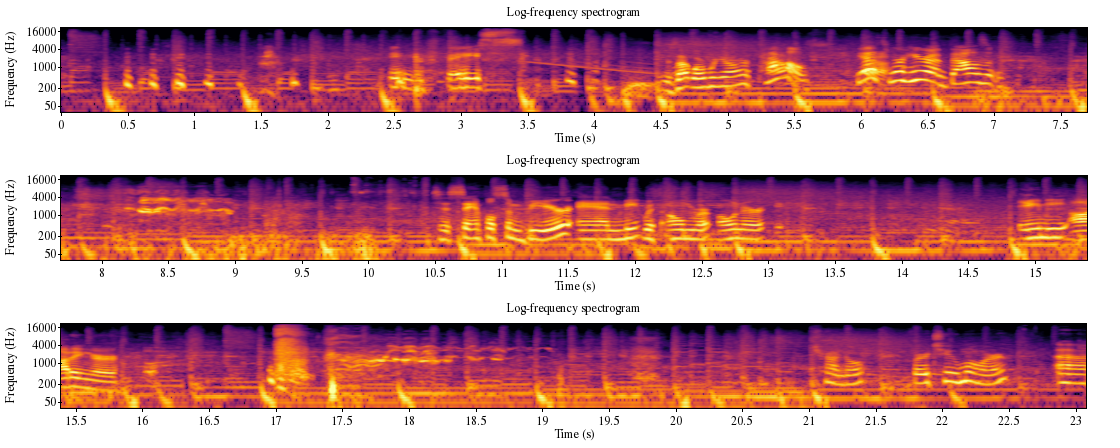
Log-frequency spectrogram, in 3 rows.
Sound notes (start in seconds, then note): 0.3 laughs; 7.8 both laughing; 16.9 both laughing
